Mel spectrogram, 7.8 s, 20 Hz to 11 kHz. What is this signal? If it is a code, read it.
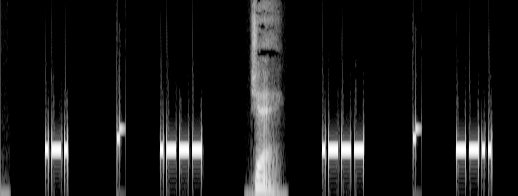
Morse code, heard as a keyed tone, about 25 wpm, 700 Hz. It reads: R J J Z
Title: Single Letters - Rapid-Fire 25wpm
